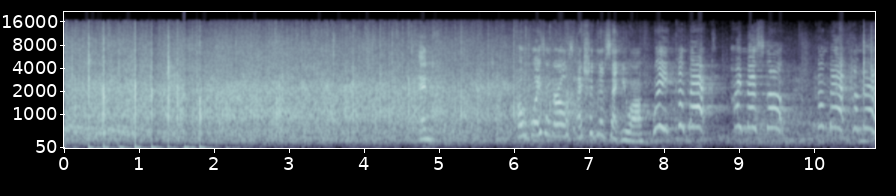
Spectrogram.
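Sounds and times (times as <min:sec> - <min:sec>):
audience applauding: 0:00.0 - 0:07.1
speech: 0:04.8 - 0:05.0, 0:06.1 - 0:09.2.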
